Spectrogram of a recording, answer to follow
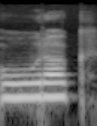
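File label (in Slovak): "úrok", Slovak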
